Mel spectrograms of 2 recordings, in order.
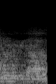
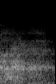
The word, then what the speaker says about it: Eureka: And then the Japanese original creators watched it and listened to it and they said, no, we don't want it Eureka, we want it pronounced Eureka.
